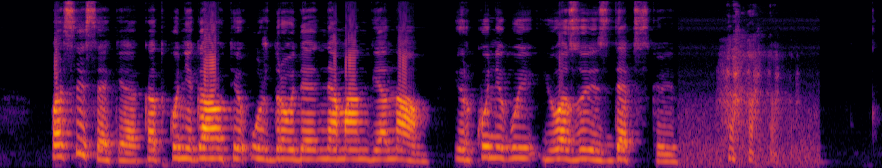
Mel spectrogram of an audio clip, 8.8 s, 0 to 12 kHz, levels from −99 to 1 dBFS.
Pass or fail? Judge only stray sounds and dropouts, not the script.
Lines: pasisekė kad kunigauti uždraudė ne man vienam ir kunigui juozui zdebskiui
fail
